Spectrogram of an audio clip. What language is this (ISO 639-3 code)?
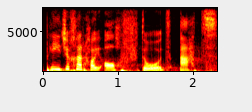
cym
